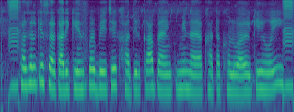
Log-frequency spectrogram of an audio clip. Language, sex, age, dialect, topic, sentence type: Bhojpuri, female, 25-30, Western, banking, question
